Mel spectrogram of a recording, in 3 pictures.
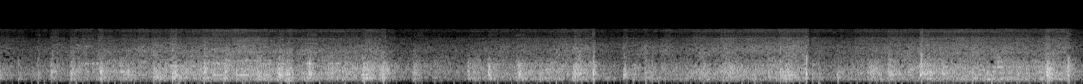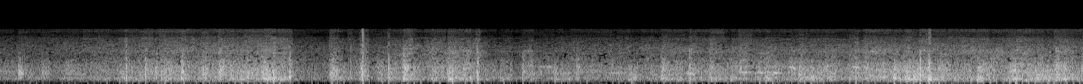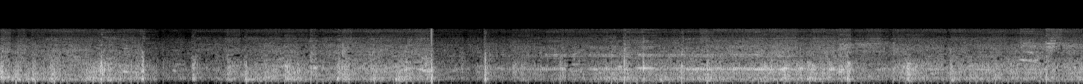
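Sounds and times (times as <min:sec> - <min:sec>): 
Jomo Electric Railway Deha 350 train departing Joto Station: 0:00.0 - 0:32.4.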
